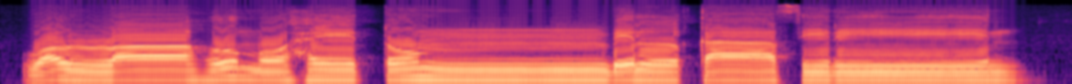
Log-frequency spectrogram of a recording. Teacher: Ada dhammah tain bertemu dengan huruf ba, maka dibaca membalik membentuk huruf mim dan berdengung selama 1,5 alif atau 3 harokat. Wallahu muhitum bil kafirin. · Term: Ikhfa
